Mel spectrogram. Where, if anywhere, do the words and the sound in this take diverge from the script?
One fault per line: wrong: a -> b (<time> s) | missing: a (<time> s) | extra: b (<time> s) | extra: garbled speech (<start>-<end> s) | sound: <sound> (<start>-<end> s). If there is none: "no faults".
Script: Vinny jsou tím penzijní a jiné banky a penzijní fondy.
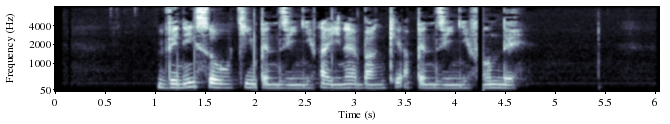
sound: dropout (4.2-4.3 s)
